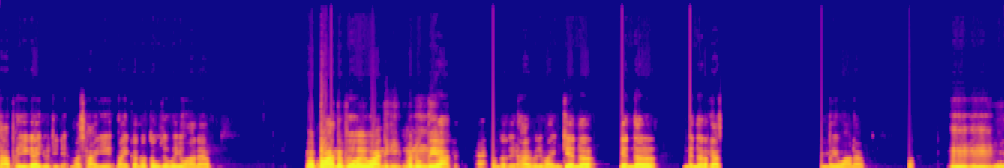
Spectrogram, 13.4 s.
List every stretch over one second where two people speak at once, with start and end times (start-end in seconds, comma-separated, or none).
none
